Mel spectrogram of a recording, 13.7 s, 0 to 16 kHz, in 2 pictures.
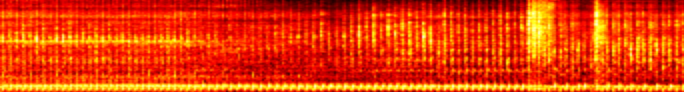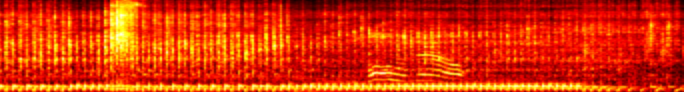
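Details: Coleman BT200X minibike single-cylinder engine, after switching to a new E3 spark plug to cure sputtering, backfiring and no-start; steady even putter at idle for about twelve seconds, then dies away; runs cleanly.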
